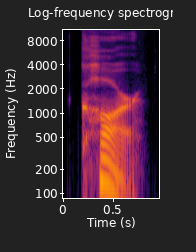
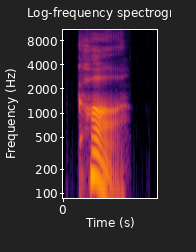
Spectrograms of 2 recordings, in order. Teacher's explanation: In British RP, ka. The R softens into just lengthening the vowel. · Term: non-rhotic pronunciation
